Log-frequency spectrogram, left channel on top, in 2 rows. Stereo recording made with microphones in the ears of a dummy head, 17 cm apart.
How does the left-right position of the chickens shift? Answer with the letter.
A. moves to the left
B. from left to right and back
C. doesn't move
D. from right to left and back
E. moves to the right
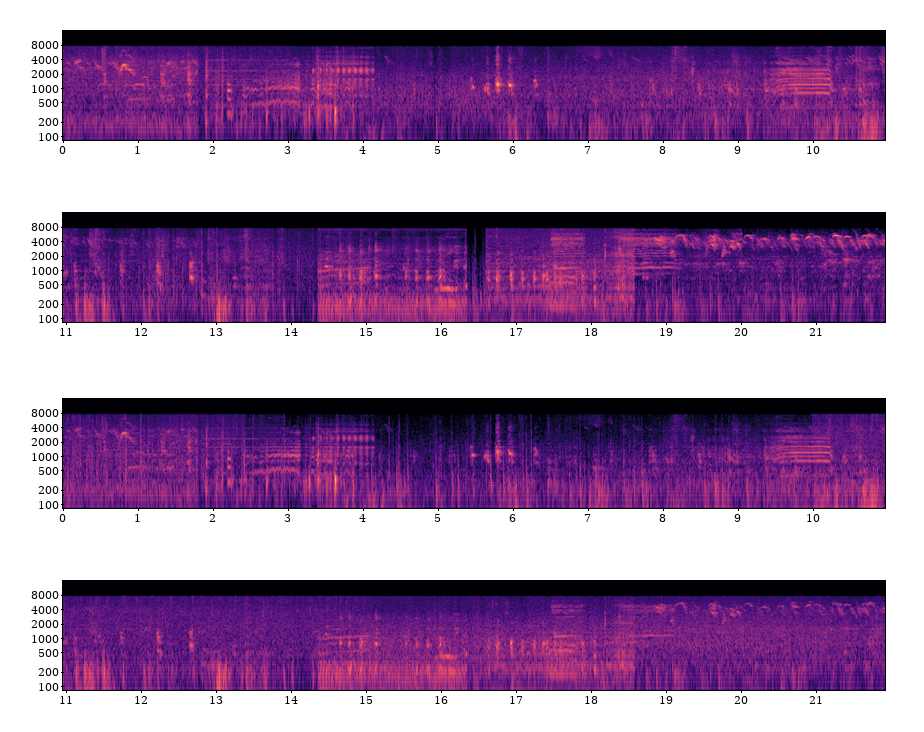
C.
